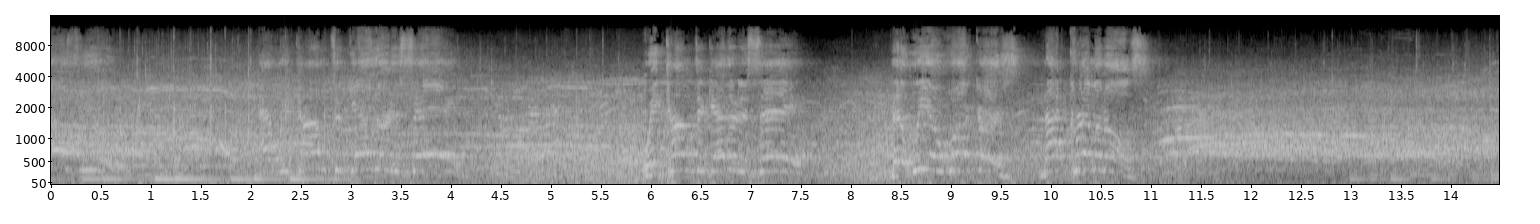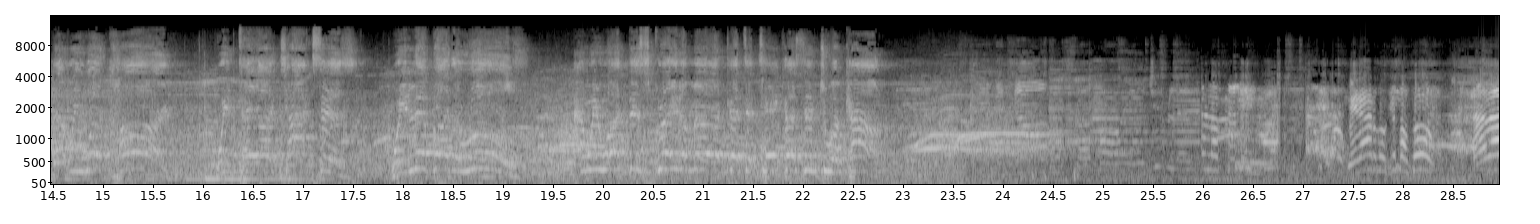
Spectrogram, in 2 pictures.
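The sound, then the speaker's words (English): A large outdoor crowd at an immigrant march near Los Angeles City Hall roars and chants "USA, USA", with loud, repeated swells of cheering and whoops rising over a constant wash of many voices, loud throughout. “Chanting USA, USA, Sotelo and the crowd responsively yelled, "We came to the country not to hurt it, but to get ahead."”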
